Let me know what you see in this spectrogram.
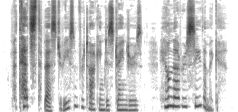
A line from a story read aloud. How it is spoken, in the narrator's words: With her provocative little laugh, the woman had said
